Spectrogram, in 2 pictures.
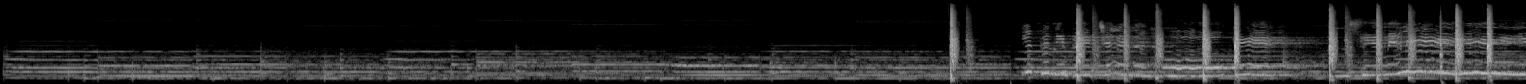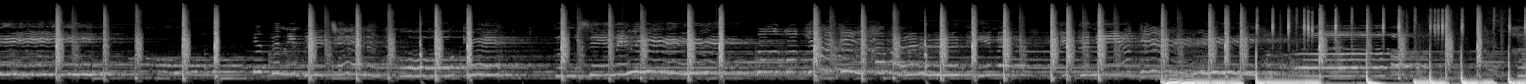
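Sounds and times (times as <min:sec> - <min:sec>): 
drill music mix: 0:09.5 - 0:09.8, 0:10.8 - 0:12.4, 0:13.3 - 0:15.0, 0:15.8 - 0:17.2, 0:18.3 - 0:20.0, 0:20.9 - 0:22.6, 0:23.4 - 0:30.5.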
